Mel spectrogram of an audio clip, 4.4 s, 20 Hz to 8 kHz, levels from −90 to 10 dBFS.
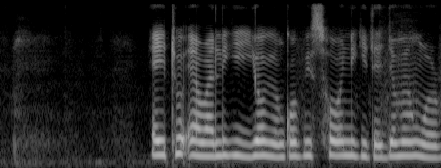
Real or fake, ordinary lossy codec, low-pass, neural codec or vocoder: fake; none; 7.2 kHz; autoencoder, 48 kHz, 128 numbers a frame, DAC-VAE, trained on Japanese speech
